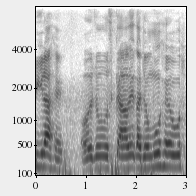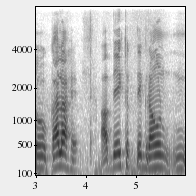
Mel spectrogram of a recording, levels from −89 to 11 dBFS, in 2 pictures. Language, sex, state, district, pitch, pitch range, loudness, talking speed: Hindi, male, Uttar Pradesh, Jalaun, 160 Hz, 145-175 Hz, -17 LUFS, 210 wpm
